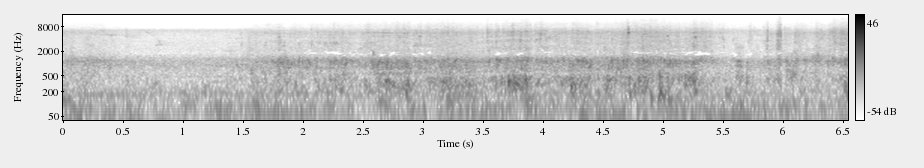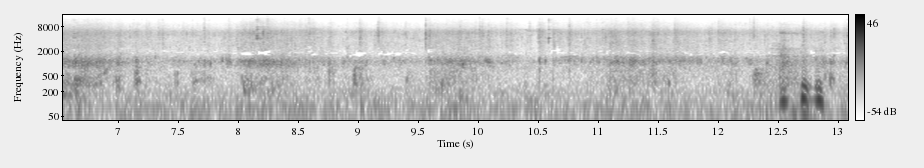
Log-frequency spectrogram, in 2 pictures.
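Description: A rottweiler splashing about in shallow river water, with irregular sloshing throughout. Near the end there is a short run of loud thumps.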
